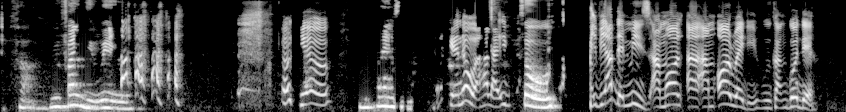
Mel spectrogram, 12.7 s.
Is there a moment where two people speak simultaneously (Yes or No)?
No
